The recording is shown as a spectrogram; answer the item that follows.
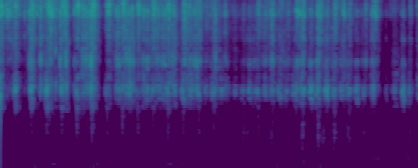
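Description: Small rhinestone drills clicking and rattling as they are tipped from the fingers into a plastic storage container, many light clicks that thin out toward the end.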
